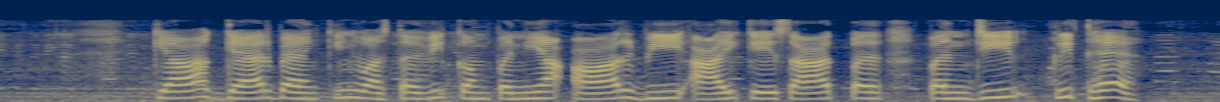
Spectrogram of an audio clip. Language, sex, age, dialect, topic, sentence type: Hindi, female, 25-30, Marwari Dhudhari, banking, question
